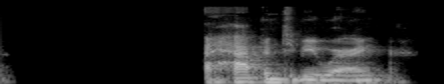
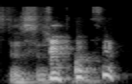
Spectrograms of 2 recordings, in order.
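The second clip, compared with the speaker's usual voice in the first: mock delight, pitched much higher; 13 semitones higher than usual. Reacting to hearing the local pronunciation, high mock delight. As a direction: squeal it out, half-joking delight. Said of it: "I'm like".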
